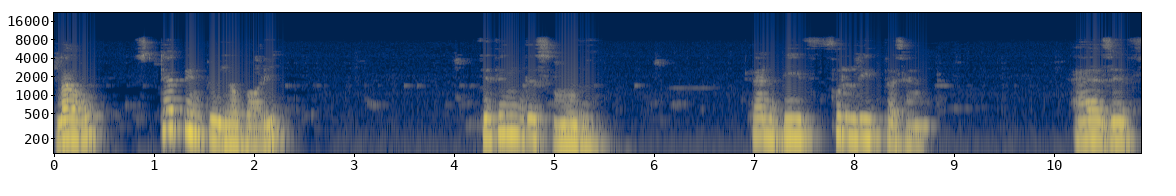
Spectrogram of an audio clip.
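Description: A woman guiding a meditation in short, soothing phrases with long pauses between them. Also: fairly low pitch, warm tone, lo-fi sound. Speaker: meditation guide. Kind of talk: guided meditation narration. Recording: roomy echo on the voice.

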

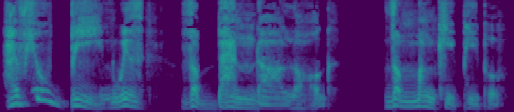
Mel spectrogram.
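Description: Patient old storybook bear, slow and lively in pitch; male narrator voicing it. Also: slightly rough, no echo, studio quality, heavily acted. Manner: slow, deliberate, warmly instructive.

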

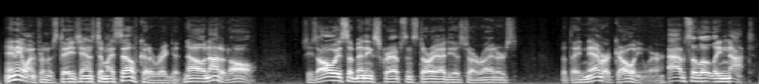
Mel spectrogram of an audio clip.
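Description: A deep-voiced, forceful male studio boss from a video game. He is harried and impatient, answering in a brusque, businesslike way. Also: animated, a little fast. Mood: brusque, defensive.

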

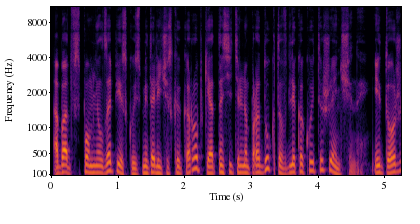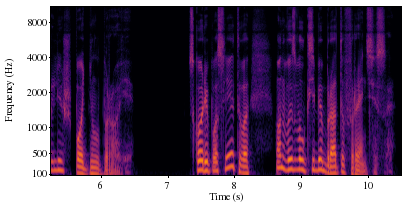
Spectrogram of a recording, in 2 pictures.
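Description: A man's voice: mid-range voice, very animated, fairly quick, a little mellow, no echo, studio quality. A man reading literary fiction as a scripted audiobook narration.

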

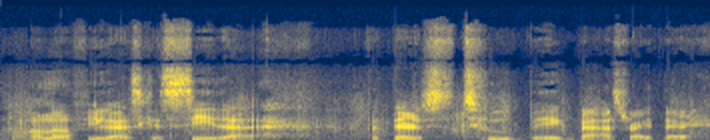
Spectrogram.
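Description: A man's voice: medium pitch, little pitch movement, unhurried, a bit bright, slight background noise. A man casually talking viewers through a fishing trip, laid-back and chatty, calling them guys and bro. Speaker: fishing vlogger. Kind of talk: casual outdoor commentary. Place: outdoors by an aqueduct.

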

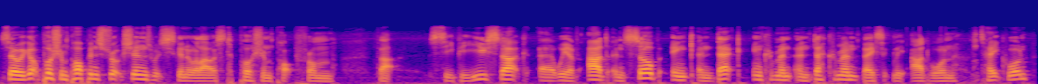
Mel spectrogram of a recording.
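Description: A man's voice: medium pitch, expressive, fairly quick, hardly any pauses, fairly bright tone, no echo, dull audio. A young man with a cold, sniffly as he explains a processor design on a casual live stream, thinking aloud with ums and restarts. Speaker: streamer teaching game programming.

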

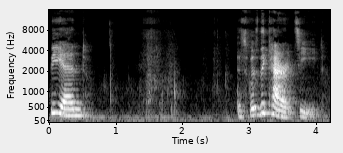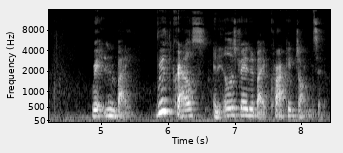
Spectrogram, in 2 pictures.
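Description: A woman's voice: medium pitch, expressive, takes it slowly, pauses often. A woman in her forties reading a picture book aloud to children as a storytime host, in simple phrases with questions to the listeners. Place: small indoor room.

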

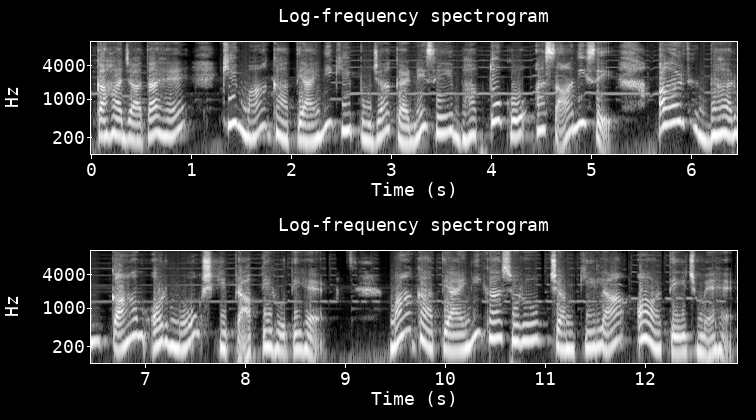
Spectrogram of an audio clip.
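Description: Slow, lively-pitched woman devotional narrator. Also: breathy edge. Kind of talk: scripted devotional narration with recited prayers. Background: music.

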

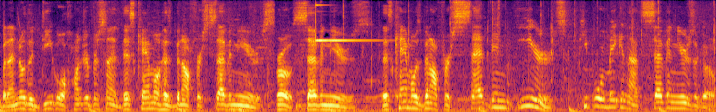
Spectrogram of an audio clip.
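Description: A young man giving casual gameplay commentary in a slangy, informal, conversational way. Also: mid-range voice. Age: young adult. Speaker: gaming video host. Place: indoor room at home, gaming setup.

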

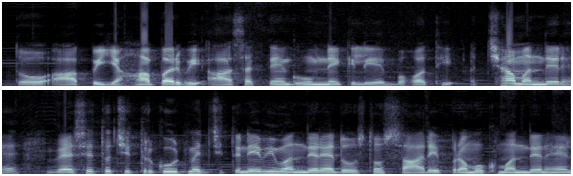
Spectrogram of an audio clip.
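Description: A man's voice: mid-range voice, fairly bright tone. A man vlogging outdoors around riverside temples, chatting to viewers as friends and giving tips for visitors. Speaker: travel vlogger. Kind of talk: casual travel vlog narration.

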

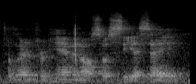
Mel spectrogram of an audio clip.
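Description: Older man at a podium, echoey and distant. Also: little pitch movement. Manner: folksy, warm-humored, halting with pauses. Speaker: conference speaker introducing a colleague. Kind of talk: speaking at a podium. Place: large conference hall, indoors. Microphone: podium mic, recorded from afar by a computer. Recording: distant echoey hall recording with background rumble.

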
